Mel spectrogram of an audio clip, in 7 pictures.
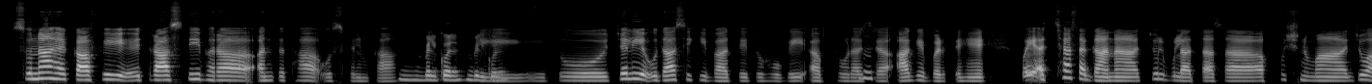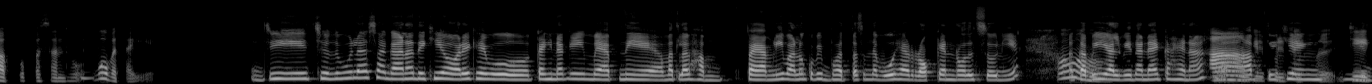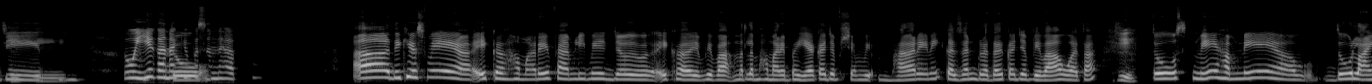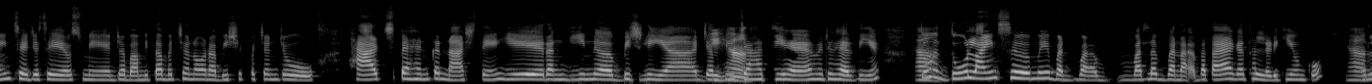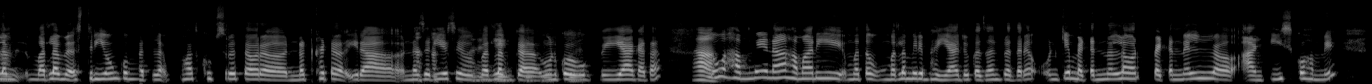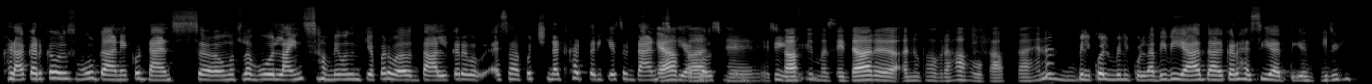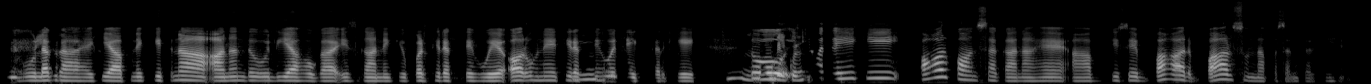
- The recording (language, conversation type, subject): Hindi, podcast, आपको कौन-सा गाना बार-बार सुनने का मन करता है और क्यों?
- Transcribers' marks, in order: other background noise; in English: "फैमिली"; in English: "फैमिली"; in English: "कज़न ब्रदर"; in English: "लाइन्स"; in English: "हैट्स"; in English: "लाइन्स"; laugh; laughing while speaking: "हाँ, जी, जी"; in English: "कज़न ब्रदर"; in English: "मैटरनल"; in English: "पैटर्नल आंटीज़"; in English: "डांस"; in English: "लाइन्स"; in English: "डांस"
